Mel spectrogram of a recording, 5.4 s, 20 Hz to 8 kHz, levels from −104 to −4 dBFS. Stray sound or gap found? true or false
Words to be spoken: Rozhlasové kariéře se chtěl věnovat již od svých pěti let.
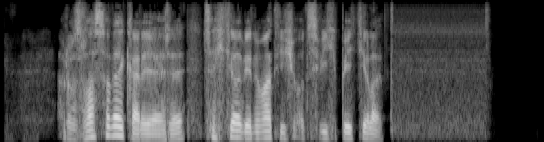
false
